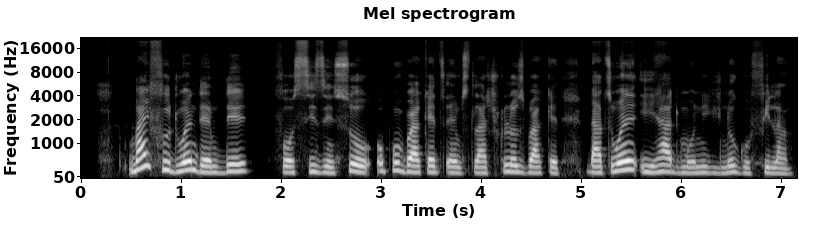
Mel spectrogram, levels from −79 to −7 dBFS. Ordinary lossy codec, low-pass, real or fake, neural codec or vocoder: none; none; fake; autoencoder, 48 kHz, 128 numbers a frame, DAC-VAE, trained on Japanese speech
